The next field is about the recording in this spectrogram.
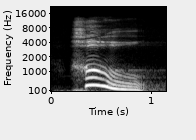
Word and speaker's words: whole: Whole. The whole world. 今天我们一起看了字母组合 WH 在一起的时候的两种读音。你还记得他们是什么吗？对了，他们是呜和呵。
